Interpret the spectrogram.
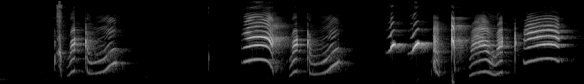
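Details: Talking ringneck parrot producing chattering, speech-like phrases of bending, harmonic-rich syllables, some rising then falling, in three bursts with a short silence in between.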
